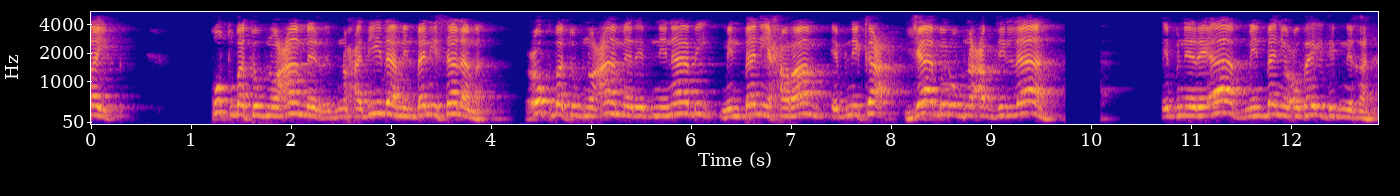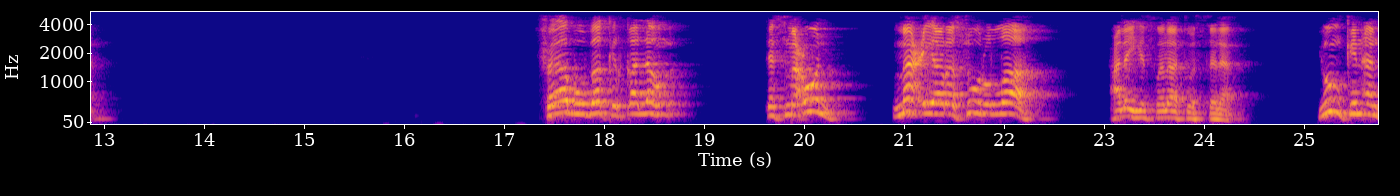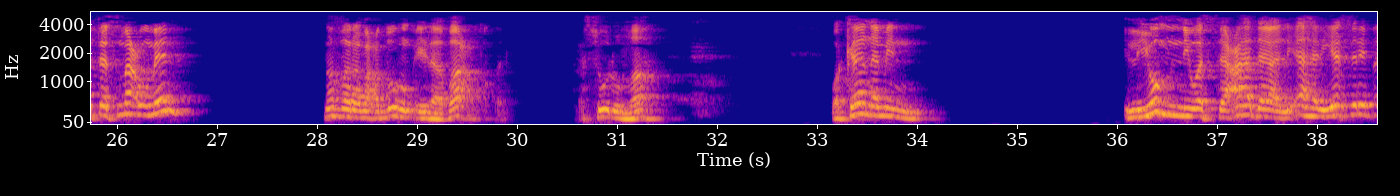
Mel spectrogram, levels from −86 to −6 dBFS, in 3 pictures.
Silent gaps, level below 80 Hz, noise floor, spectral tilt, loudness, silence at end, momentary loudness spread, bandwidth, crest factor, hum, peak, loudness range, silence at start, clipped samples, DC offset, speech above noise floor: 9.93-10.07 s; -70 dBFS; under -90 dBFS; -7.5 dB/octave; -23 LUFS; 0 s; 11 LU; 5.2 kHz; 18 dB; none; -8 dBFS; 6 LU; 0 s; under 0.1%; under 0.1%; over 67 dB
